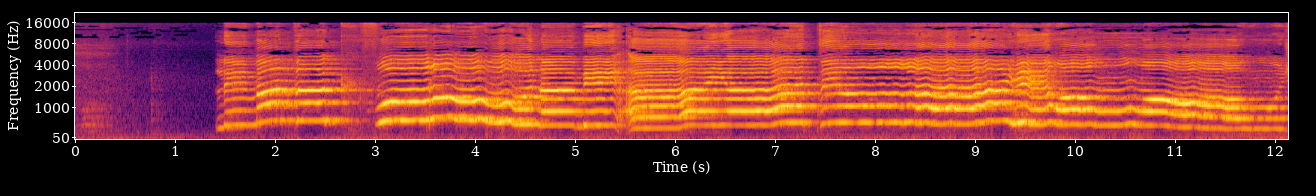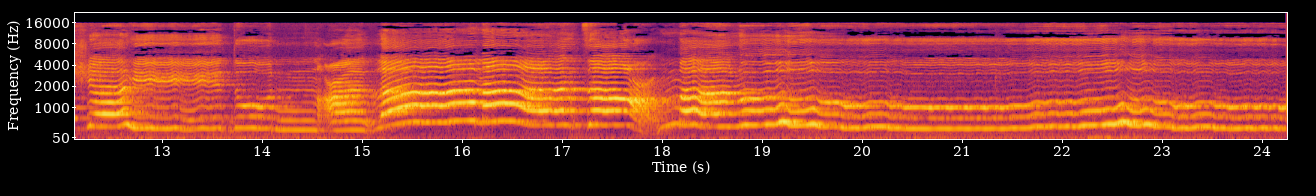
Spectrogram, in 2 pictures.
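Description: A woman reciting the Qur'an unaccompanied in the melodic tilawah style, drawing out long ornamented melismas with sliding, wavering pitch. The voice begins about a second and a half in and ends on a long held, quavering note.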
